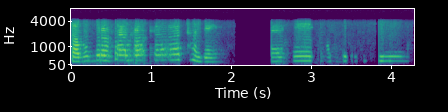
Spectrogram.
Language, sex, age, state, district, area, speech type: Odia, female, 30-45, Odisha, Sambalpur, rural, conversation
